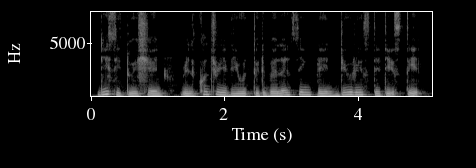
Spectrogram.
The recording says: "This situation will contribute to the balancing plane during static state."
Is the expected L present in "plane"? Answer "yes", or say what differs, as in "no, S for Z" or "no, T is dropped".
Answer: yes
